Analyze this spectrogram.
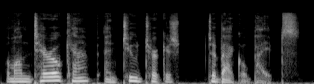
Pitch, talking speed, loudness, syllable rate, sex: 125 Hz, 155 wpm, -20 LUFS, 5.3 syllables/s, male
